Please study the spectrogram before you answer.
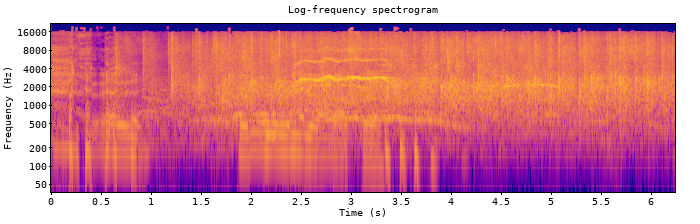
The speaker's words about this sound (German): Wie ist das von der Lautstärke her? Den Applaus, war der laut genug? Gut, wunderbar. Der ist laut genug. Der ist laut genug.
